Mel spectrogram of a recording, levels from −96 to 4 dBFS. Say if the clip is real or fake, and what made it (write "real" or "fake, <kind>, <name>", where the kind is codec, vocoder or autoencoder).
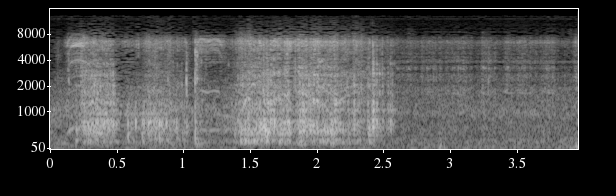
real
